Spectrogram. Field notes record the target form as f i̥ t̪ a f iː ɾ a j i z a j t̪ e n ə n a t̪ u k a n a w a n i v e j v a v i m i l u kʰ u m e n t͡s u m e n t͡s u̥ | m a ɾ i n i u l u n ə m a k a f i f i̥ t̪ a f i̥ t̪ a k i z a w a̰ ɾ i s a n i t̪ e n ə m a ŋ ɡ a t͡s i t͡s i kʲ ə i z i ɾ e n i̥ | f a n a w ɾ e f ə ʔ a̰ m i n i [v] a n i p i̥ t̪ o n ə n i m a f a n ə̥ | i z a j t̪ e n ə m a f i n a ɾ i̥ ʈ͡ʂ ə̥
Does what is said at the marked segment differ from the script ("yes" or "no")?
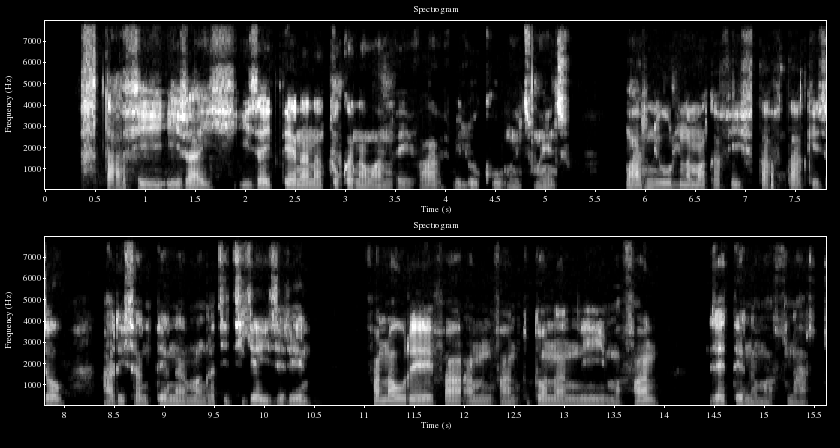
no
